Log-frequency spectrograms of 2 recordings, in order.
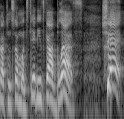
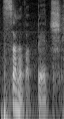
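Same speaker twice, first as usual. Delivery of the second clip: hushed, breathy cursing under the breath; low hushed dread; muttered curse; 7 dB quieter, much slower than usual. Retold or imitated. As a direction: swear quietly to yourself, dreading it. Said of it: "I'm like".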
